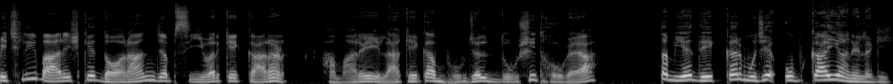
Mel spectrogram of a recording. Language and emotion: Hindi, disgusted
